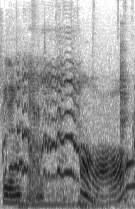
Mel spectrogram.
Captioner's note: crying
